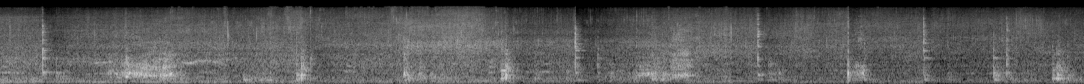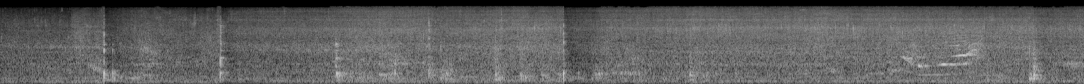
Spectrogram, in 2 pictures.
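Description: Chicken pieces sizzling as they fry in ghee in a metal pot, with a metal ladle scraping and clinking against the pot again and again as the meat is stirred.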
